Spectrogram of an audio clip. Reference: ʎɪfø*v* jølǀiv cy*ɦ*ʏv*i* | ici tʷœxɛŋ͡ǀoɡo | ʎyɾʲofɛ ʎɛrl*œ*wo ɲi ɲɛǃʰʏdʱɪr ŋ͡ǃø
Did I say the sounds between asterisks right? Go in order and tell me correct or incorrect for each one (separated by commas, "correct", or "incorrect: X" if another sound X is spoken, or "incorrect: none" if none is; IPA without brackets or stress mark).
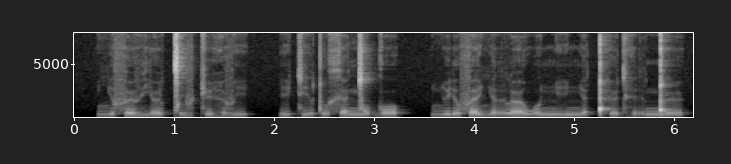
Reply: correct, correct, correct, correct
